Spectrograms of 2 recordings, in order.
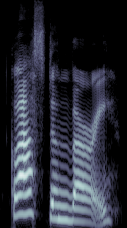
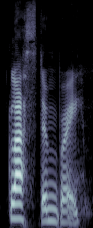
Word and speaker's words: Glastonbury: Glastonbury and I believe in a West country accent people might say Glastonbury Glastonbury they'll say it with four syllables so but for me the most natural pronunciation is Glastonbury next let's look at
